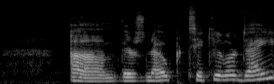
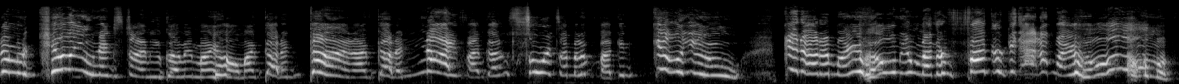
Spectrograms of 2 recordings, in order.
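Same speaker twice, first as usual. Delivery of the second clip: much higher, much louder shriek with cracks and crying; screaming in rage; 15 dB louder than usual. Retold or imitated. Woman screaming threats to drive the intruder out, furious shrieking. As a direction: scream her threats at the top of her lungs. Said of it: "And I started screaming".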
